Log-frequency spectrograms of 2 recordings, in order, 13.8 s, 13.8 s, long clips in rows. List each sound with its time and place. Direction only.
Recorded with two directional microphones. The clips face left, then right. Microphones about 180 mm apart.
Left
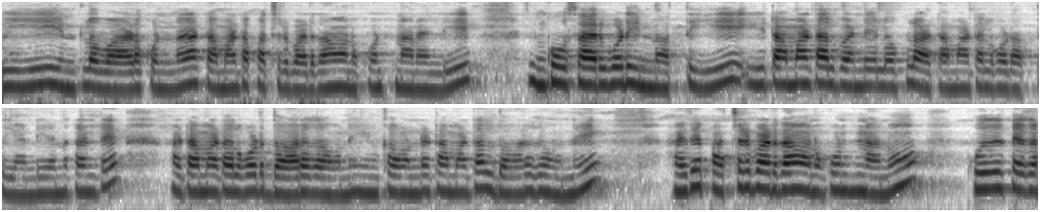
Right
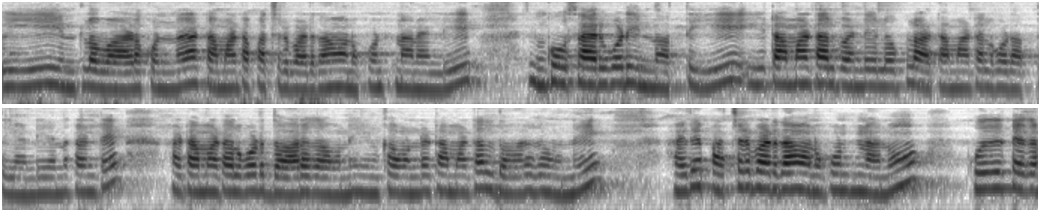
0.0 s a woman's voice: 20° left (ahead or behind)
